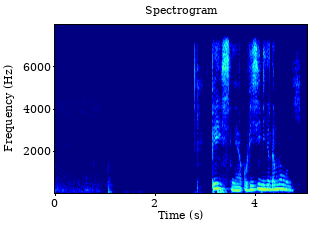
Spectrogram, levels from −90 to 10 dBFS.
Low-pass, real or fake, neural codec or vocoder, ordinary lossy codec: 7.2 kHz; real; none; none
